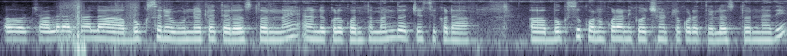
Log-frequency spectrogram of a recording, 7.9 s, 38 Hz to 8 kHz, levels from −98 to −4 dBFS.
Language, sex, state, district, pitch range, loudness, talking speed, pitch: Telugu, female, Andhra Pradesh, Annamaya, 185-200 Hz, -17 LUFS, 120 wpm, 195 Hz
